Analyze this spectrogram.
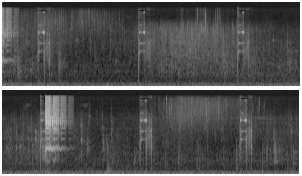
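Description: A game's countdown timer beeps softly every two seconds.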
